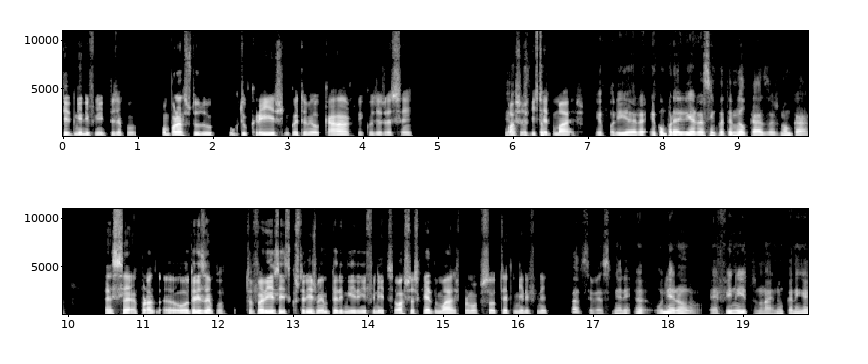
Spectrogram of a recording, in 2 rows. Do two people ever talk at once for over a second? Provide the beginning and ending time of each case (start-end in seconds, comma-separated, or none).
none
